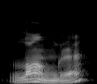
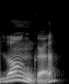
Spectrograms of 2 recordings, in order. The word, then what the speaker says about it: Langres: g r s and I had a bit of trouble learning how to pronounce that but I hope I'm getting it somewhat close to correct but the longra is named after a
